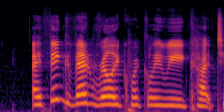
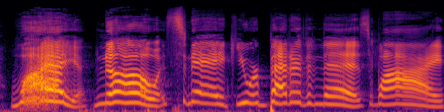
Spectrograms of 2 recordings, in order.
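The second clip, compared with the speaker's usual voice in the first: loud mock wail, high and far off pitch; hammed-up wounded shout; anguished outcry; 5 semitones higher, 8 dB louder, much slower than usual. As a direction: cry out in exaggerated despair at Snake.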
